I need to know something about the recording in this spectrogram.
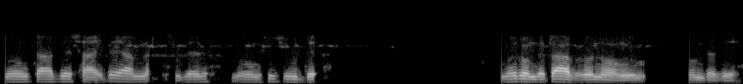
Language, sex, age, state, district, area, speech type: Manipuri, male, 30-45, Manipur, Thoubal, rural, conversation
